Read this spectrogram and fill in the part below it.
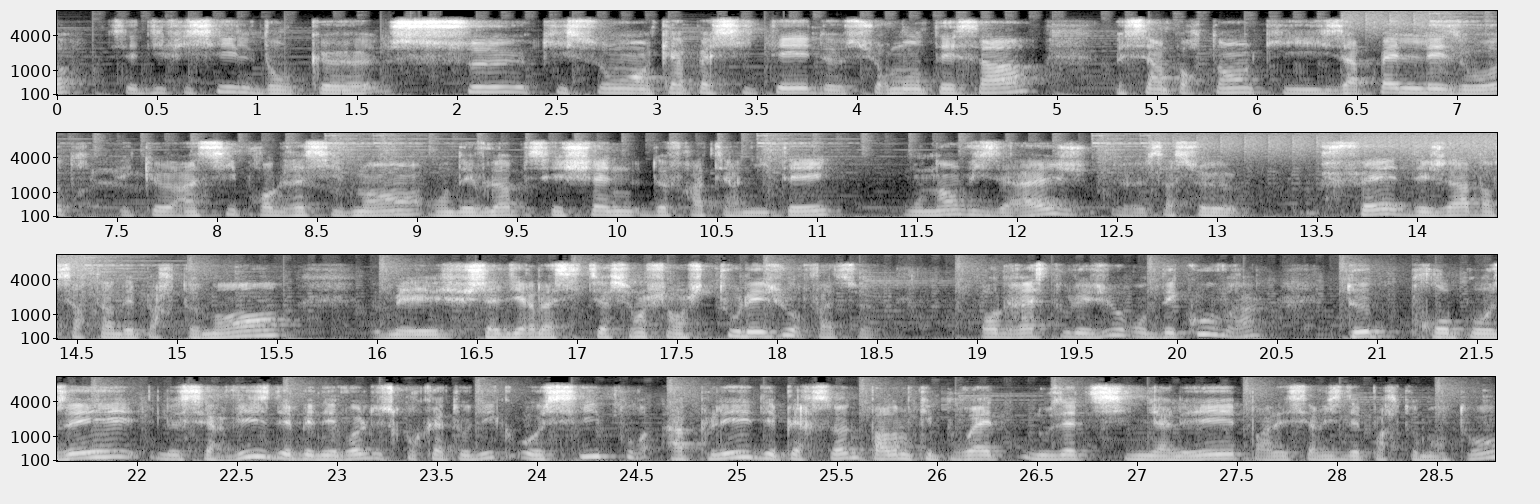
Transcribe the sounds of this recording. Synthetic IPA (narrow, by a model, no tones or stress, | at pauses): sɛd̪ifisild̪ɔ̃køsøkʲisɔ̃ɑ̃kapasit̪ed̪əsyʁmɔ̃t̪esa | ɛsɛt̪ɛ̃pɔʁt̪ɑ̃kʲʰilzapɛlːezot̪χekəɛ̃sipχɔɡʁɛsivmɑ̃ɔ̃d̪evlɔpseʃɛnd̪əfχat̪ɛʁnit̪e | ɔ̃nɑ̃vizaʒøsasə | fɛd̪eʒad̪ɑ̃sɛʁt̪ɛ̃d̪epaʁt̪əmɑ̃ | mɛʒad̪iʁlasi̥t̪ɥasjɔ̃ʃɑ̃ʒt̪uleʒuːʁɑ̃fɛ̃sə | pχɔɡʁɛst̪uleʒuʁɔ̃d̪ekuvʁɛ̃ | d̪̥əpχɔpozeləsɛʁvis̬d̪ebenevɔld̪yskuʁkat̪ɔlikʰosipuʁapled̪epɛʁsɔnpaʁeɡzɑ̃plkʲipuʁɛɛt̪χnuzɛt̪χəsiɲalepaʁlesɛʁvis̬d̪epaʁt̪əmɑ̃t̪o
